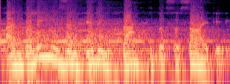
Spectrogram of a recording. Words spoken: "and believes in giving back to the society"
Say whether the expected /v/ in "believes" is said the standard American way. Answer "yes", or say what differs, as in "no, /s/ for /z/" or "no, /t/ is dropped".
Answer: no, /v/ is dropped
